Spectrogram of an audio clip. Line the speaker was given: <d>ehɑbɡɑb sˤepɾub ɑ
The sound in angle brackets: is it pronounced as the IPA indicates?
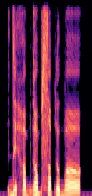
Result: yes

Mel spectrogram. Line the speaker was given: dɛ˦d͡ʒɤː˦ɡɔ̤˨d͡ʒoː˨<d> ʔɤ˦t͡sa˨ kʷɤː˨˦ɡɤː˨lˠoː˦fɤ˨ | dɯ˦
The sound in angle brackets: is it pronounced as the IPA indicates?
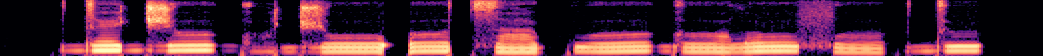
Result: no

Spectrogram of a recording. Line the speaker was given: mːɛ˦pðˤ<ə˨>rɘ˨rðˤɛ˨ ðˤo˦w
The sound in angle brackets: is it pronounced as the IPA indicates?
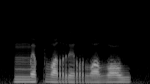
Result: yes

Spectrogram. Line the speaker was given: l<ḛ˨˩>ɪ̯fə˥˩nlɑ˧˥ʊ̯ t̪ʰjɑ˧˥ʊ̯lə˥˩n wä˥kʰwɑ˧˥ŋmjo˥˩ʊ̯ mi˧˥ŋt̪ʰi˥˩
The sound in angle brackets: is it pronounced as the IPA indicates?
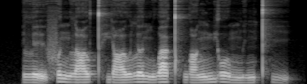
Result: yes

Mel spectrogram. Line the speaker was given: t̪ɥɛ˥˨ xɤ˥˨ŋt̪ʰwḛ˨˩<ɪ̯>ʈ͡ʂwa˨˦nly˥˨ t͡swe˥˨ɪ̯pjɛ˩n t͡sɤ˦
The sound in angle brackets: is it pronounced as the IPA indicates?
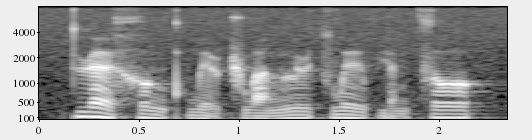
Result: yes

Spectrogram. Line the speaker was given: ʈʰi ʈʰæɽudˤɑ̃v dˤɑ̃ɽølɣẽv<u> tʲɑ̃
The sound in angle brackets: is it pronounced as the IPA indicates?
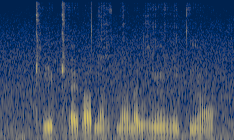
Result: no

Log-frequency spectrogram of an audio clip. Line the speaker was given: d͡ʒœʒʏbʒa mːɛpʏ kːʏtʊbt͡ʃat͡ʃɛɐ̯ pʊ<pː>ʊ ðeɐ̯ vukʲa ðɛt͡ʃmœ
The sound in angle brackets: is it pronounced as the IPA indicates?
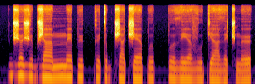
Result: yes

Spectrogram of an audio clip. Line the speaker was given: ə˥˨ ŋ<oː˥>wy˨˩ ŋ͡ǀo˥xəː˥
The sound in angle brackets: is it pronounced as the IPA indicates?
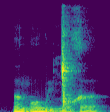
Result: yes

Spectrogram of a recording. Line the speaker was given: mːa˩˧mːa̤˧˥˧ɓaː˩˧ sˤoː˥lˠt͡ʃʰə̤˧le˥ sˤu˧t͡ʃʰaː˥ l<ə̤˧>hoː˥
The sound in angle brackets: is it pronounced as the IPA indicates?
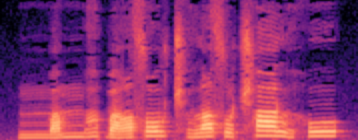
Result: no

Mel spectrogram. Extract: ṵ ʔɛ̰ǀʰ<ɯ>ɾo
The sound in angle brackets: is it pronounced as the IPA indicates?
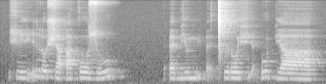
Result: yes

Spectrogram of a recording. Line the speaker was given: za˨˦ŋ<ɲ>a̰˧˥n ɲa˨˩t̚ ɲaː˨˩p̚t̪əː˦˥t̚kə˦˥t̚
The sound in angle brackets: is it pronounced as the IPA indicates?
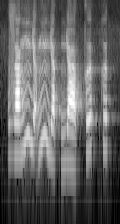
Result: yes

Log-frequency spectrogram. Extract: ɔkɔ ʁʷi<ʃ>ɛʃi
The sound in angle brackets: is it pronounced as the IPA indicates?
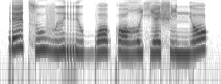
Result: no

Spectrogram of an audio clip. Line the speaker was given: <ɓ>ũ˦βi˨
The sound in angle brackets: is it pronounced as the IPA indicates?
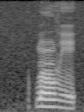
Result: yes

